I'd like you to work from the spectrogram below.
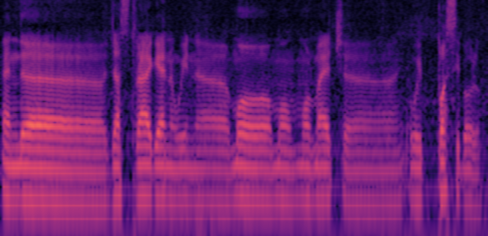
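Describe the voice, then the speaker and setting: With an Italian accent, a man talks at a fairly slow pace. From Italy. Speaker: footballer. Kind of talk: post-match interview. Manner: halting.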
